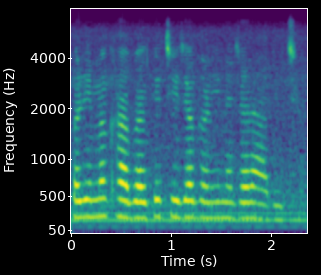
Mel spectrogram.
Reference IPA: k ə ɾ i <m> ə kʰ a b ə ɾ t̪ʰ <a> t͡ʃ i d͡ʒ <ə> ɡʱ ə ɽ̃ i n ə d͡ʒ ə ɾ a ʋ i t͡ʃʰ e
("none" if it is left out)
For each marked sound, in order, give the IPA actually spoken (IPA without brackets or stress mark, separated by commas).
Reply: m, i, a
